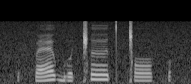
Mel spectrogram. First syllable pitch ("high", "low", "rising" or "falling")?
rising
